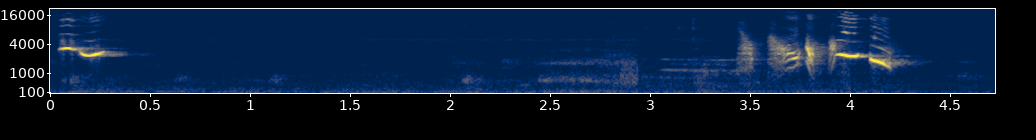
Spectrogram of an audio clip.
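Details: Common iora lure song to make reluctant birds sing: one short falling whistle, a quiet pause, then a rapid chattering flurry ending in a clear downslurred note.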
